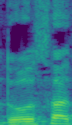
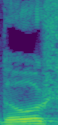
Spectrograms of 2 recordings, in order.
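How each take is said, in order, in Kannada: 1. ಮಧ್ಯದ ವ್ಯಂಜನ ಸರಳ 's' ಶಬ್ದ. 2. ಮಧ್ಯದ ವ್ಯಂಜನ ಒಂದು 'sh' ಶಬ್ದ. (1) "ದೋಸ ತದ್ಭವ" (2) "ಶಕಾರ ಉಚ್ಚಾರ"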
